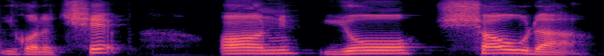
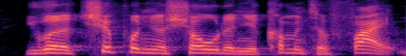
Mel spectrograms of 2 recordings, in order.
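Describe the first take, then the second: First: "on your shoulder" spaced out word by word; slow right down on "on your shoulder", each word separate; slow emphatic repeat. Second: Rapid run-through in one go; quick accusation. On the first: Host driving home the chip on her shoulder, slow and emphatic. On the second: Host calling out Tequila's combative energy, quick accusation. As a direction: fire the whole line off quickly. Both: Real, not acted.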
